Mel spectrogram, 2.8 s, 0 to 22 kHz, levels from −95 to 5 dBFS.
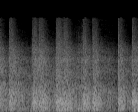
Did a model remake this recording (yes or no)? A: no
